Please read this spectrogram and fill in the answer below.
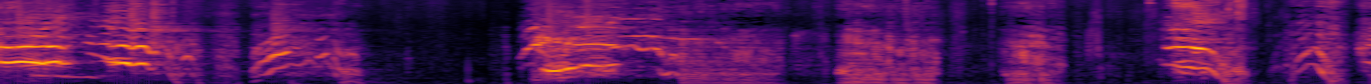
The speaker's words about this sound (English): I was hired to do horse recording for The Horse Whisperer. There was a stallion called Thunder who was an amazing horse. It just was an incredible horse. In the beginning, he was very, very suspicious of me and the microphone.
